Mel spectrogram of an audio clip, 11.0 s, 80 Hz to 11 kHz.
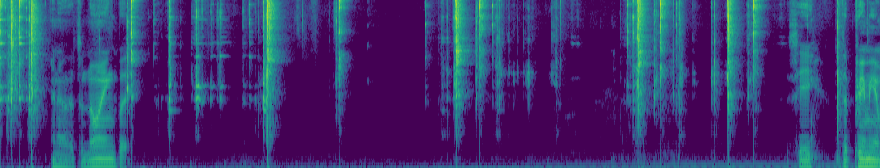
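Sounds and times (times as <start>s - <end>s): metal lighter lid clicking: 0.0s - 0.5s, 7.8s - 9.6s.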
